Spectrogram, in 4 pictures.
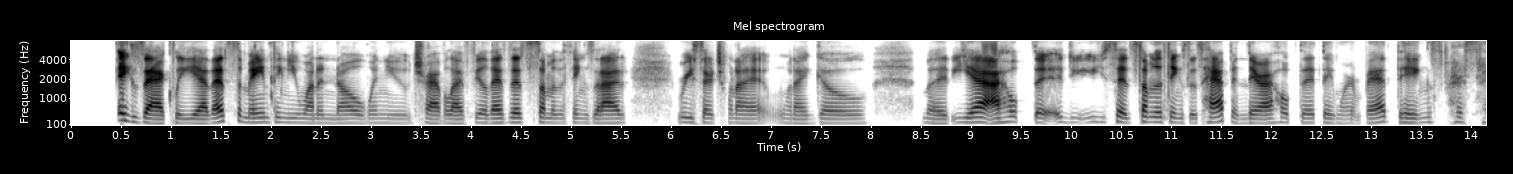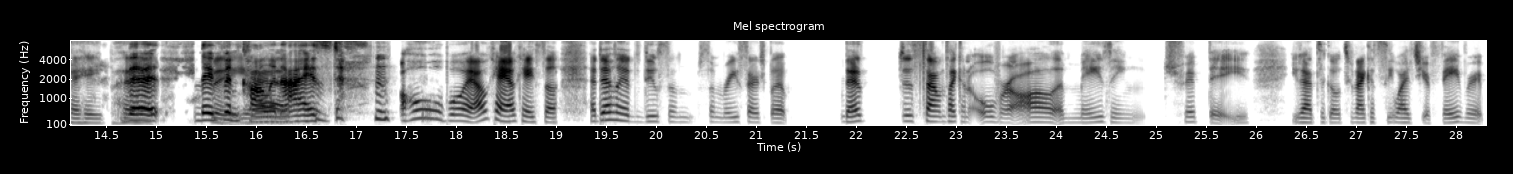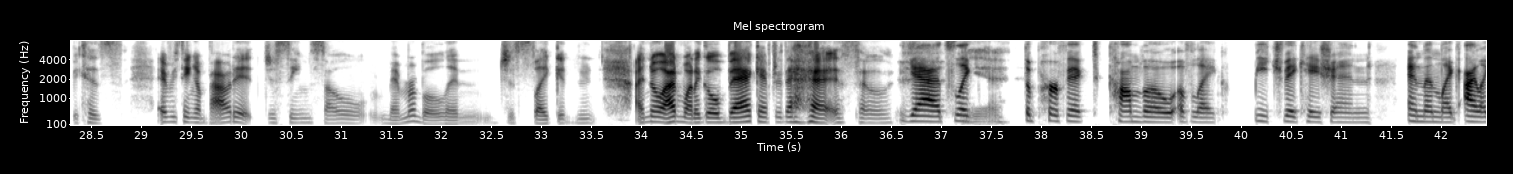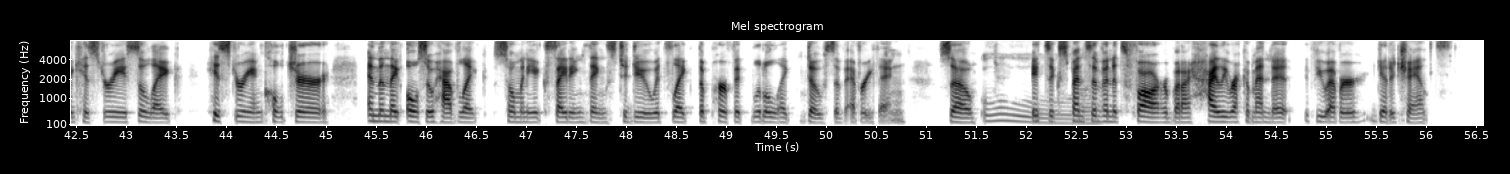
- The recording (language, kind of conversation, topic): English, unstructured, What is your favorite place you have ever traveled to?
- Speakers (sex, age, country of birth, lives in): female, 30-34, United States, United States; female, 30-34, United States, United States
- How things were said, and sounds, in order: laughing while speaking: "things per se, but"; laughing while speaking: "colonized"; chuckle; tapping; laughing while speaking: "that"; drawn out: "Ooh"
